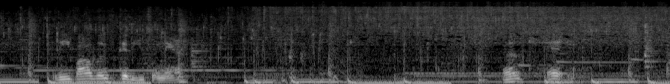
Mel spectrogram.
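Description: About two tablespoons of butter sizzling in a pan for holiday lamb chops, a steady crackling fry under a woman's close-up talk.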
